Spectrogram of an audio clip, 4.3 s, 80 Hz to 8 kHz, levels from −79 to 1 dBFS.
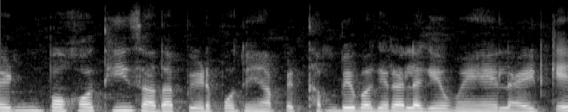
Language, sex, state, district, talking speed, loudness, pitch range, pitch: Hindi, female, Maharashtra, Mumbai Suburban, 195 wpm, -16 LUFS, 200-220 Hz, 210 Hz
